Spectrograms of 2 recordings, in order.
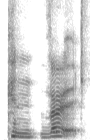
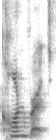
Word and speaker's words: convert: Con, convert. Do not read it like convert because the stress of the words lay on the second syllable.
